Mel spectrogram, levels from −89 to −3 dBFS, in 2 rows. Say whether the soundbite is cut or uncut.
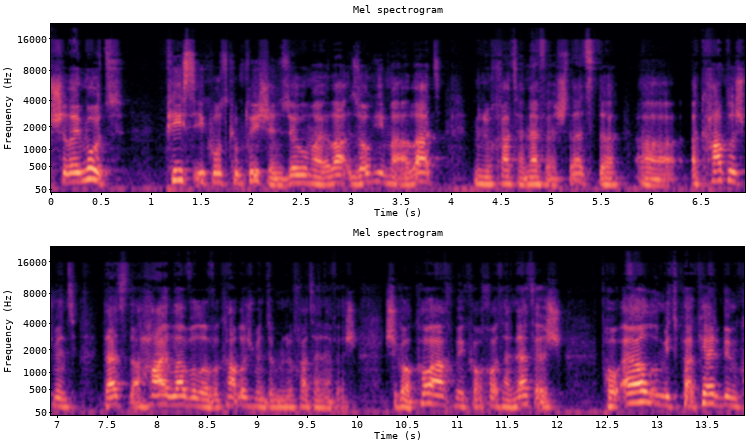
cut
